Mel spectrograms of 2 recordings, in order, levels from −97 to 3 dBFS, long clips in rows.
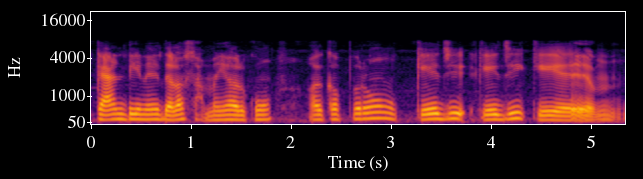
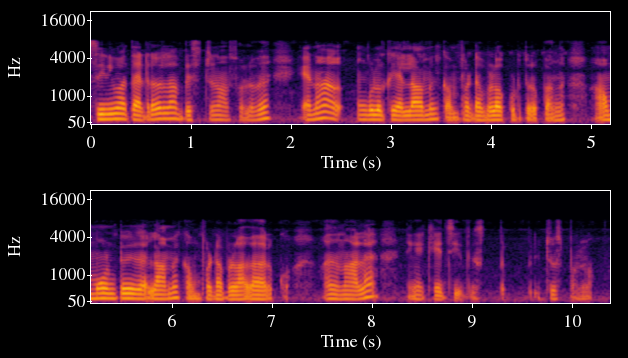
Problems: background sounds at intervals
